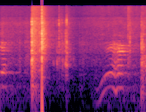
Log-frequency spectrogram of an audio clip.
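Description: Dry bamboo snapping: two sharp, loud cracks in quick succession about half a second in, then a fainter crack.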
